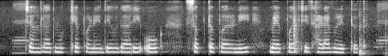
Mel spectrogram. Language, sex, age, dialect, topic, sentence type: Marathi, female, 18-24, Southern Konkan, agriculture, statement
